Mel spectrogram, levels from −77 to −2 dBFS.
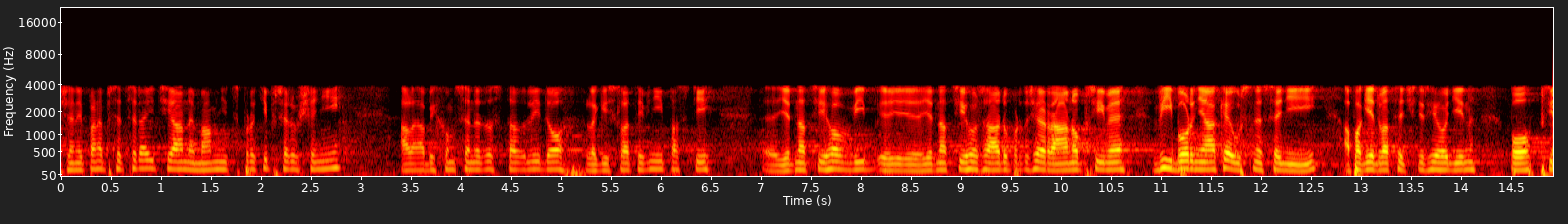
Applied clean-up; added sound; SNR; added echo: none; none; none; none.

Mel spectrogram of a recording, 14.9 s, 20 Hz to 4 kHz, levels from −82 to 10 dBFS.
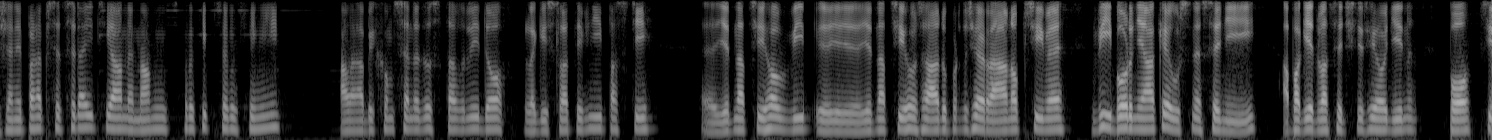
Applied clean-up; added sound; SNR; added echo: neural separator model SepFormer WHAMR!.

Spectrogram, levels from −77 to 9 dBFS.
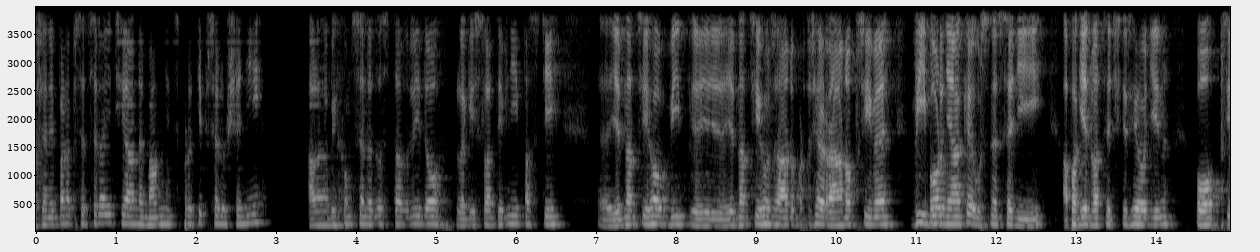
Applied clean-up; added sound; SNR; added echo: neural mask model DeepFilterNet 3.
